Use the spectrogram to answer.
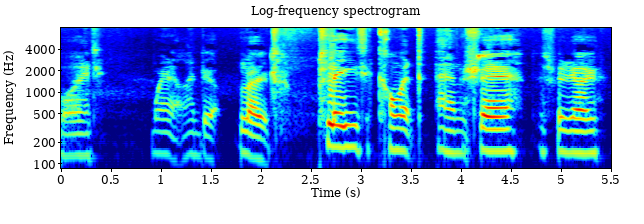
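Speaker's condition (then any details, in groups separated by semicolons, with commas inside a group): Cerebral palsy; mild, affects muscles and speech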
